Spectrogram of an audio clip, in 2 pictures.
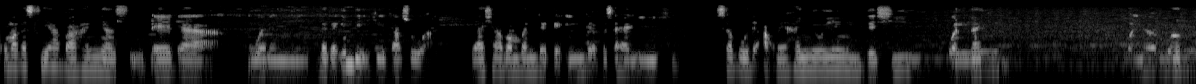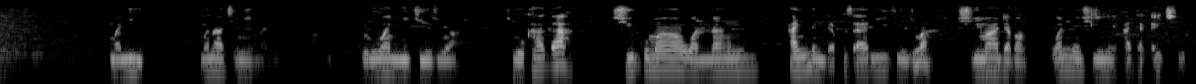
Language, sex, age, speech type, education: Hausa, male, 30-45, spontaneous, tertiary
